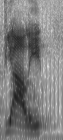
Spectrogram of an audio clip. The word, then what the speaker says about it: Vialli: Ora la pronuncia del suo nome da parte degli inglesi è Gianluca Vialli, che fa rima con Charlie, che vuol dire cocaina.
